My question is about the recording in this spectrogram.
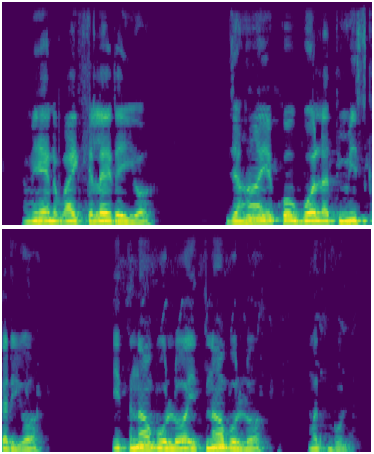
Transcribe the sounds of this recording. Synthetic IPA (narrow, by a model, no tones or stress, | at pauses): ɦəmenbʱaːjkʰeləɾəɦijo | d͡ʒəɦãeːkoɡoːlət̪mɪskəɾijo | ɪt̪naboːloɪt̪naboːlo | mət̪buːl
